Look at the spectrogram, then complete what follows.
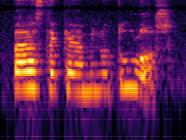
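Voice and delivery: high, loud call to be let out; storybook puppet crying out for rescue; pleading shout. A narrator's reading. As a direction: shout from inside a cage. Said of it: "huusi Pinokkio häkistä".

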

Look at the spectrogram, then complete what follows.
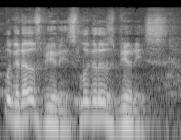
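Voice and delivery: low, conspiratorial Aussie lad; mock Aussie hunk. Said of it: "You go".

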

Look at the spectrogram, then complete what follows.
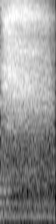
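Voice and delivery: sharp shushing sound; unvoiced hush; hushing shh. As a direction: shush your husband with a long "shh". Wife hushing her husband.

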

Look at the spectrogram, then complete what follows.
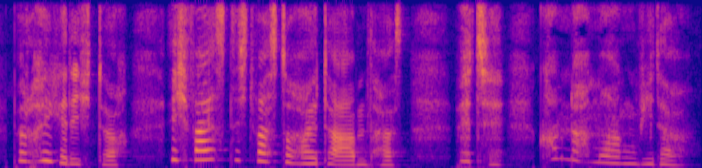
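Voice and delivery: high, almost whimpering plea; begging, close to a whine; pleading. A narrator's reading. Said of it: "mit flehentlichem, fast winselndem Ton".

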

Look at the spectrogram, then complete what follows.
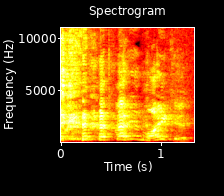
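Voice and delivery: slow, high, giggling admission; laughing. Real, not acted. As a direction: laugh through the words. Admits mistake, laughing.

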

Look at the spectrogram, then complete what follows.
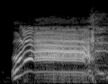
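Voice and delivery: high loud cry of lament; anguished wail. Shown as a demonstration. Preacher showing what the lamentist does, high wailing cry. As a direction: wail up to God. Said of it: "You know what the lamentist does".

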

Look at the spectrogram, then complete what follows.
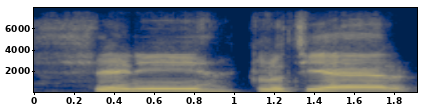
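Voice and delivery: slow, careful attempt at a French accent; terrible French accent. Real, not acted. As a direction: read the name in clumsy French. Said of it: "That was a terrible French accent".

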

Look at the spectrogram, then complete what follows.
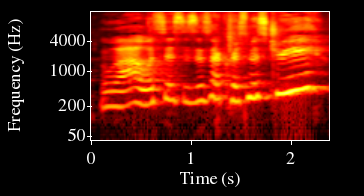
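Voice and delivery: usual speaking voice

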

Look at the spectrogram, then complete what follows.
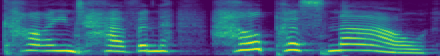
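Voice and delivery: put-on a touch of a frightened girl's plea; crying out. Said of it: "she cried".

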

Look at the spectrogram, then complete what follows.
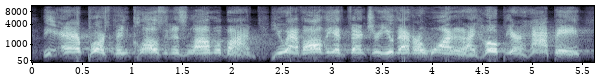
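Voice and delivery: high screeching furious boss voice; mock hysterical boss shriek. Boss email voiced as shrieking tirade.

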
